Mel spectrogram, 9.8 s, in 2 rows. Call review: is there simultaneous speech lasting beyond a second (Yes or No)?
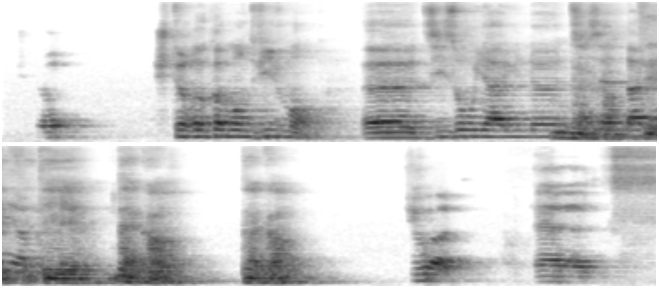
Yes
